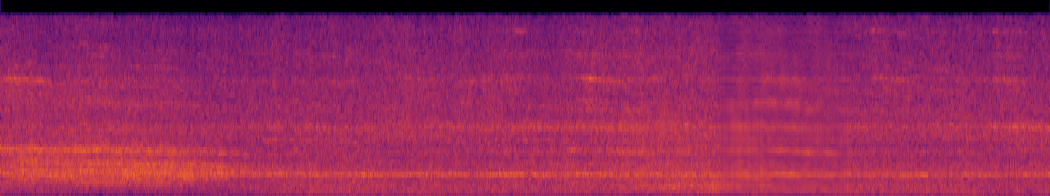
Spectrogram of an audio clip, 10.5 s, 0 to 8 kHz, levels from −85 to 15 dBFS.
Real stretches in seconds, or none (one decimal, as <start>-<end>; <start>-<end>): 0.0-7.2; 8.5-10.5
